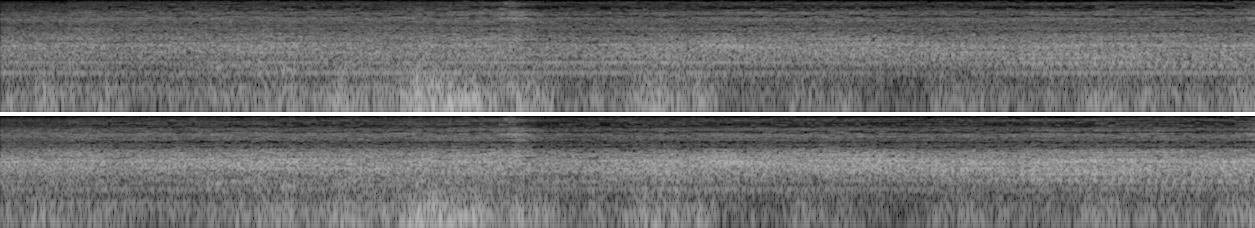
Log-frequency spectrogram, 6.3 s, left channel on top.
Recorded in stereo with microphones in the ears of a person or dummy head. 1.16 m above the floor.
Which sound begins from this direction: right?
An engine running, at 0.0 s.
